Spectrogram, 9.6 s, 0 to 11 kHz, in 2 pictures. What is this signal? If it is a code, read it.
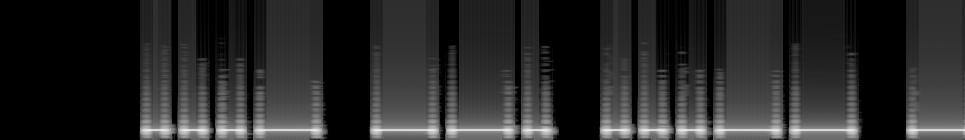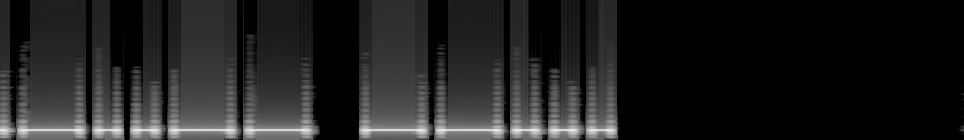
Morse code, heard as a keyed tone, about 13 wpm, 800 Hz. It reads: VG3,7
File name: LEZIONI / 10 SIGNS / 10D COMA 12wpm 2544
